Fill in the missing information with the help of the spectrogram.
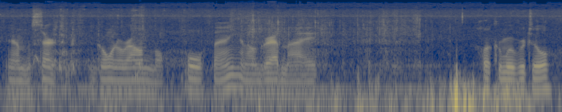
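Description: A young man filming himself bass fishing at a pond, chatting to viewers in slangy, excited bursts. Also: normal speed, background noise. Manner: excited, slangy, talks to viewers as bro and dude. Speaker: fishing vlogger. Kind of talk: casual commentary while fishing. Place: outdoors by a suburban pond. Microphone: head-mounted action camera.

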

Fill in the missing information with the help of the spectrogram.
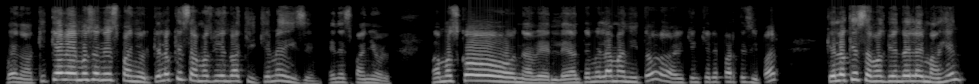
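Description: Woman, preschool teacher, encouraging and patient, mellow voice, dry close sound. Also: mid-range voice, lively intonation, brisk, no room sound. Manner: patient, encouraging, calls on children by name. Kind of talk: online class teaching vocabulary.

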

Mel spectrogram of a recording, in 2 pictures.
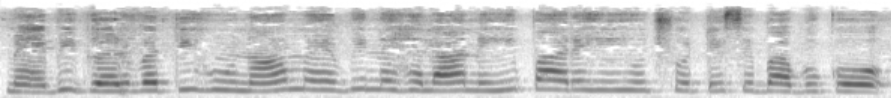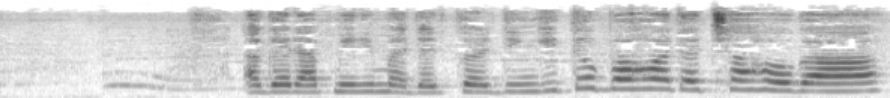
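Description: A woman's voice: high voice, measured pace. A woman voicing an anxious, pregnant young village woman in a cartoon doll story, pleading and fretful.

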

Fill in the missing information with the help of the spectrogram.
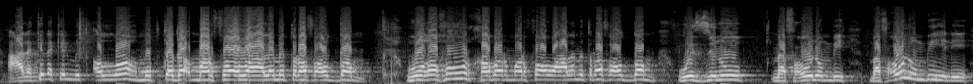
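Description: High-voiced Egyptian man teaching grammar. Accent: Egyptian Arabic. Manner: explains step by step with repeated rhetorical questions to students. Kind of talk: classroom lesson at a whiteboard.

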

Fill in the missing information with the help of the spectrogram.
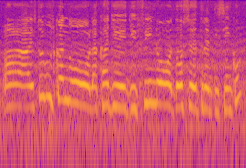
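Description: A man's voice: very high-pitched, normal speed. An actor playing a stubborn young pizza delivery boy, insistent and repetitive, in a comedy series. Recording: very noisy street with siren.

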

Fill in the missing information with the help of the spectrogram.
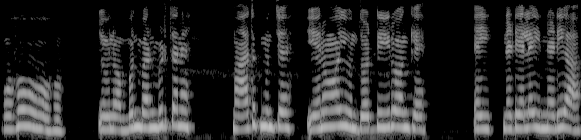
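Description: A woman voicing a scheming, greedy middle-aged father in a cartoon, rough and taunting. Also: high voice, steady tone, fast talker, a little mellow, lightly acted. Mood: bullying. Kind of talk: cartoon voice acting.

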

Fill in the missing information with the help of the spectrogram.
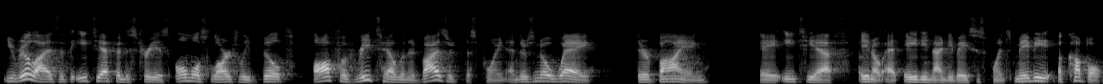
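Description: A man being interviewed on a podcast, answering in long, lively stories with frequent fillers. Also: mid-range voice. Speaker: guest, market analyst and author.

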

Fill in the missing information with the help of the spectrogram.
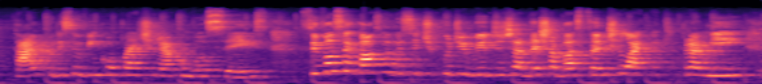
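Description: In a very echoey small room with a sofa and faint noise, a young Brazilian beauty vlogger in her twenties reviews products with great enthusiasm. Her voice is very high-pitched and sharp, and her chatty Brazilian Portuguese is full of tag questions and fillers such as "tá?" and "ó".

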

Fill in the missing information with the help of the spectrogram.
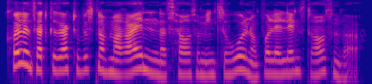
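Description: A woman voicing a young male healer who scolds his injured friend in a brisk, worried way, read from a fan fiction story. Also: medium pitch, fairly even intonation, no room sound, clean studio sound, natural voice. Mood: scolding.

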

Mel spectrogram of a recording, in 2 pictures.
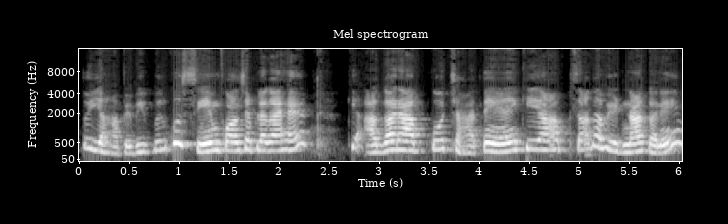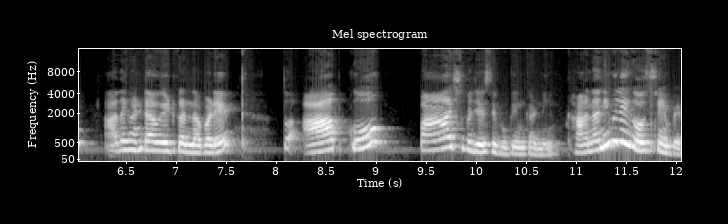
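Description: A woman's voice: sits high, expressive, moderate pace. A woman in her thirties from India, chatting sarcastically to a phone camera in a small room, slipping English phrases into her talk. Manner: gestures with her hands as she talks. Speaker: vlogger. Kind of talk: casual review vlog.

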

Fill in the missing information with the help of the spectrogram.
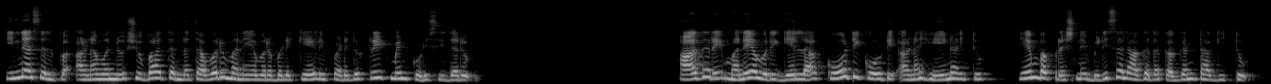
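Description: A woman reading a dramatic family story aloud in a steady narrating voice. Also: a little high, a little slow.

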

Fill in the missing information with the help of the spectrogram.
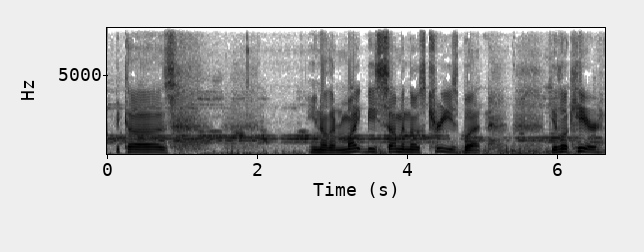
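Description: A middle-aged hiker films his own backcountry trip on a snowy mountain ridge, narrating casually to a handheld camera held at arm's length. His slightly high voice runs a relaxed, unhurried commentary full of fillers. The audio is poor, with background music over his voice.

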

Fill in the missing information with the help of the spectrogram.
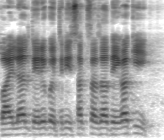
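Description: Male reader doing a stern, scolding older temple woman, bright and hard. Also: on the high side, flat delivery, fairly quick. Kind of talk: audiobook reading.

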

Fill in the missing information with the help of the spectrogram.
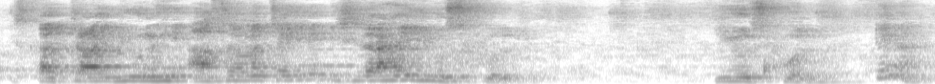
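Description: Male teacher, fairly high lively voice, drills points by repeating them, recorded in a very echoey room with faint noise. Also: fast. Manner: repeats points, asks and answers own questions. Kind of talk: classroom lesson.

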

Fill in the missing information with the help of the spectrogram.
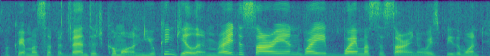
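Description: A fast-talking woman of medium pitch hosts a let's-play of a role-playing game over game music. She teases, grumbles, and swears at her party in a casual way.

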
